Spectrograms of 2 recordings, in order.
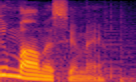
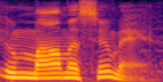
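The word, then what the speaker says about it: Umamusume: I'm I'm No, it's Umamasume. It's Umamasume. Uma. Umamasume.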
